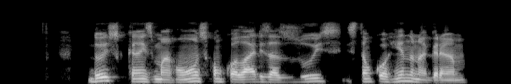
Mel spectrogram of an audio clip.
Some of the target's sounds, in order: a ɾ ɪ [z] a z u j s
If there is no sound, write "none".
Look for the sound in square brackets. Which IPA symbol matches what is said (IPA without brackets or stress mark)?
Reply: z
